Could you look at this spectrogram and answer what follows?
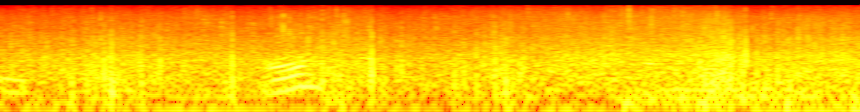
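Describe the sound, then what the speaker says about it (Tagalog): Heavy rain pours down in a constant loud hiss and patter on surfaces, with a brief exclamation from a person over it. "Kaya talagang malakas ang ulan ngayon."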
